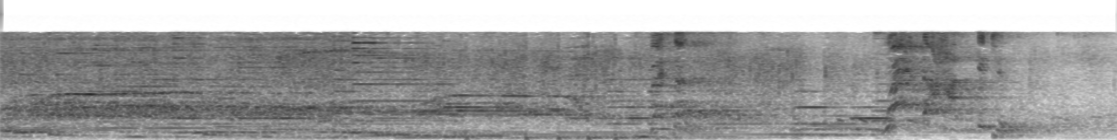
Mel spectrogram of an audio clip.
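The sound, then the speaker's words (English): An audience claps and shouts for the Lord together in a loud, dense wash of cheering voices and scattered hand claps that holds steady for about ten seconds, then eases off slightly at the end. “Oh, clap your hands for the Lord and give the Lord a shout.”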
